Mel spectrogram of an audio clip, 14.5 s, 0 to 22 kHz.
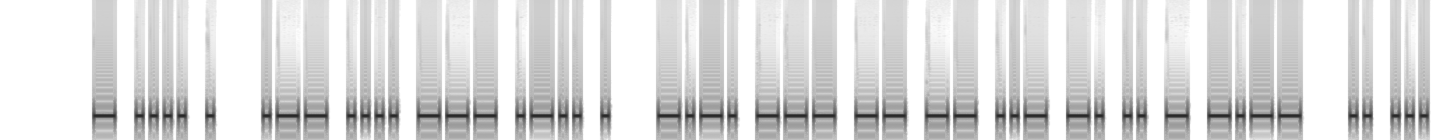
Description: Morse code, heard as a keyed tone, about 17 wpm, 700 Hz. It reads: THE WHOLE COMMUNITY IS
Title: Sentences from Top 1000 Words - Review Part 4 - 17wpm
